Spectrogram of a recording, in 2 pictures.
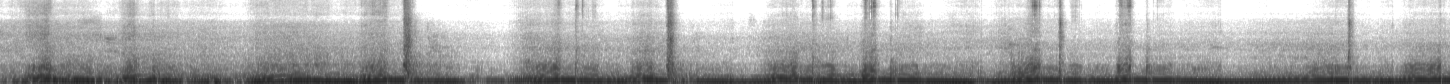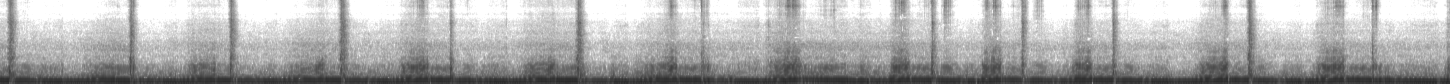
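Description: Car engines on two-step launch control, revved up and down over and over, with sharp exhaust pops and bangs throughout.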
